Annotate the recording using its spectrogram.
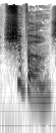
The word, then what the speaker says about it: Schiavone: How do you say your last name? – Schiavone. – Schiavone. But can I say it like that? – You can't. – Even Schiavone, I think.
